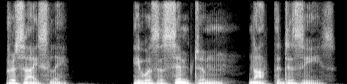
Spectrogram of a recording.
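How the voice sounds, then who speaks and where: A man acts out a brilliant, exacting detective for an audiobook mystery. He is ponderous and formal, with a very deep, rough-edged voice that moves expressively as he pronounces his conclusions. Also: expressive, moderate pace, dry recording, studio quality, exaggerated voice. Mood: grave, certain. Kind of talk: audiobook character dialogue.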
